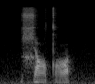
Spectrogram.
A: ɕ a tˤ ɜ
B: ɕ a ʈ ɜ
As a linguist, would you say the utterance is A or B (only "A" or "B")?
A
